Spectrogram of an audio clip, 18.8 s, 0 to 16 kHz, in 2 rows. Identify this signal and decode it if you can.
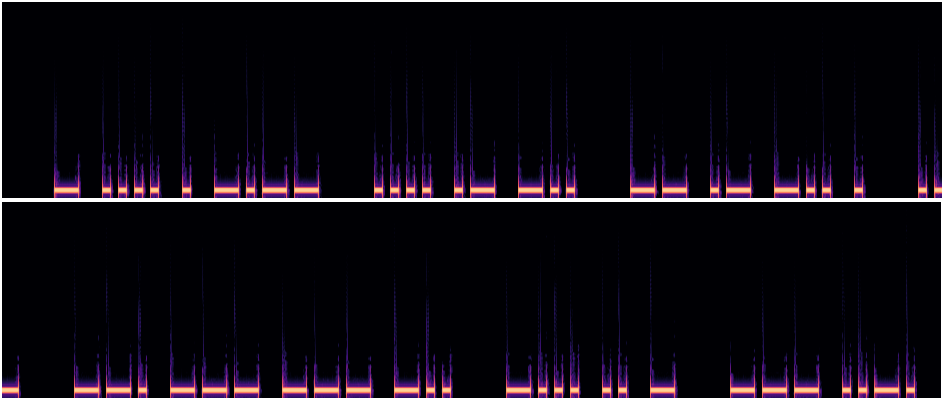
Morse code, heard as a keyed tone, about 15 wpm, 700 Hz. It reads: THEY HAD MADE A GOOD BIT OF
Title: Sentences from Top 900 Words 15wpm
